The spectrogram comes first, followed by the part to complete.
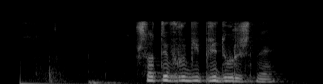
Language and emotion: Russian, angry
